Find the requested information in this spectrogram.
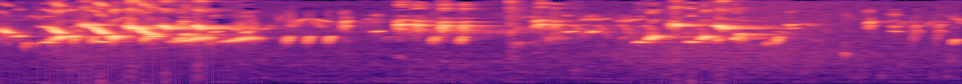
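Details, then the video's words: Melodious European goldfinch song meant as stimulation for other songbirds, heard with canaries and mule hybrids: a dense burst of tinkling, twittering notes, a short pause, then further liquid trilled phrases. "Stieglitz Kanarienvögel und Maultiere stimulieren alle Singvögel"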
